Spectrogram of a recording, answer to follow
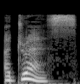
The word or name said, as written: address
